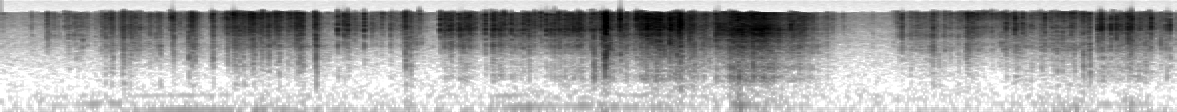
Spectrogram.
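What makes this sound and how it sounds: A palm-sized solid pink bar of soap, pre-scored in a grid pattern and held in the fingers, is scraped with a metal blade so small cubes flake off. The sound is a quick, uneven series of dry, bright crackling scrapes with almost no low end. It swells louder around the middle, drops nearly silent briefly near the four-second mark, then resumes more softly.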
